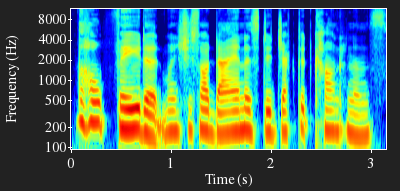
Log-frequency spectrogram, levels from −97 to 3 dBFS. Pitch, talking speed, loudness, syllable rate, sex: 180 Hz, 190 wpm, -17 LUFS, 5.7 syllables/s, female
